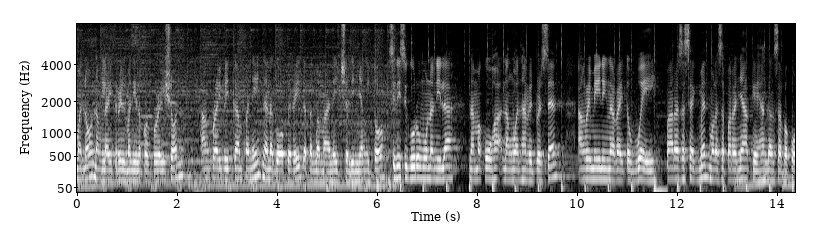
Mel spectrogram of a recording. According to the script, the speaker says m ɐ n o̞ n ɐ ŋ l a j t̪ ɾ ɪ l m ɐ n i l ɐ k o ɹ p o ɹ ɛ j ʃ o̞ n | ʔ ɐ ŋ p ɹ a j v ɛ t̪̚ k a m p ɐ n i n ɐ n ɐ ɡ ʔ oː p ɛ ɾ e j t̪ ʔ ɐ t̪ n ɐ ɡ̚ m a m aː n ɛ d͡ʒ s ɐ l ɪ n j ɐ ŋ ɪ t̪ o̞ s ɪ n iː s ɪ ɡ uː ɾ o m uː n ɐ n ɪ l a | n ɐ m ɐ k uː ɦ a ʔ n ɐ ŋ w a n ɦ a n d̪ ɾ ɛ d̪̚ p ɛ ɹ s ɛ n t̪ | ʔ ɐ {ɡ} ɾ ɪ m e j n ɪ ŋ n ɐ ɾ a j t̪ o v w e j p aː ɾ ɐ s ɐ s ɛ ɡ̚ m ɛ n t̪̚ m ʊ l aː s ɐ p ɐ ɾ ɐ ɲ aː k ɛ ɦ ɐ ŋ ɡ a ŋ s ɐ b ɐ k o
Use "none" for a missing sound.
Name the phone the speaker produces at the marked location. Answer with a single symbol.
ŋ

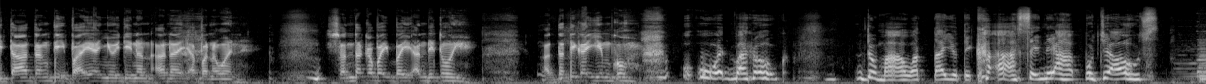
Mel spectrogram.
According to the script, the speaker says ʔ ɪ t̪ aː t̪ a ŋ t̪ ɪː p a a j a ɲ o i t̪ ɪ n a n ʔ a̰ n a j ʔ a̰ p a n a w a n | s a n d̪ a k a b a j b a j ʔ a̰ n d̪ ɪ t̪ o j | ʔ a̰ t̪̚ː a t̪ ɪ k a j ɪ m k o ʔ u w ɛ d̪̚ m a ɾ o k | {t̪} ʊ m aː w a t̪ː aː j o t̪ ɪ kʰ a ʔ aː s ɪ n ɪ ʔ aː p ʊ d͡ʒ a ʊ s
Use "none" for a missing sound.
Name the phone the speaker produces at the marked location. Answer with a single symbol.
d̪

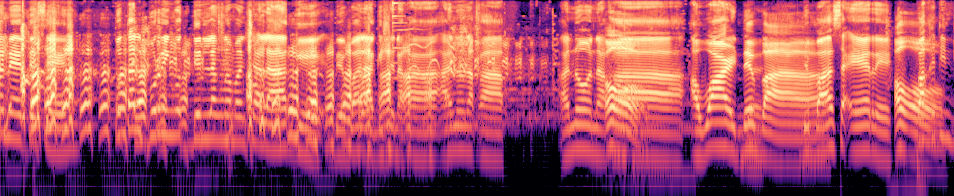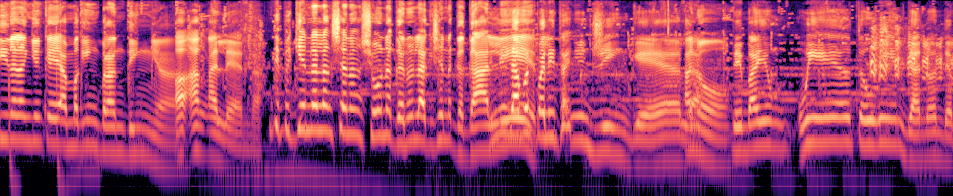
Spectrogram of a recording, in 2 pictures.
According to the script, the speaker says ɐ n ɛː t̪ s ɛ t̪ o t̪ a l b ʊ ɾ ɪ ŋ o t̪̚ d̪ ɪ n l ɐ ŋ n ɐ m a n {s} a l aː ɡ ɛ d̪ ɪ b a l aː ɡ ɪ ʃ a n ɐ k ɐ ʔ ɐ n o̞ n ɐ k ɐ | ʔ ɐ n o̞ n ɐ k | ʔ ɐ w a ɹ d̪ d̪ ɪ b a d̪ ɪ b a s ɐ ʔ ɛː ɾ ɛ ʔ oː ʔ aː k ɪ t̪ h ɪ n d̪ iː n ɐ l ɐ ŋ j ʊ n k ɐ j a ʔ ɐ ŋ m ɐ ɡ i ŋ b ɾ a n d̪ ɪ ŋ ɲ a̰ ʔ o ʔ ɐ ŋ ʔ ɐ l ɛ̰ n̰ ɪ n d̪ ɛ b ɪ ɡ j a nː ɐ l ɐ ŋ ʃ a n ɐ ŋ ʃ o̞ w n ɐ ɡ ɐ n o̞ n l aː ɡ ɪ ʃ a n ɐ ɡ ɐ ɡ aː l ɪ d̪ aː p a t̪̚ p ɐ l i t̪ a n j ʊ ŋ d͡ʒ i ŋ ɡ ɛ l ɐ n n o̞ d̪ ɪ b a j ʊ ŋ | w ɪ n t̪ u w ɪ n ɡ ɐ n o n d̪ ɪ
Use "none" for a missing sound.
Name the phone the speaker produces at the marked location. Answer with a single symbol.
ʃ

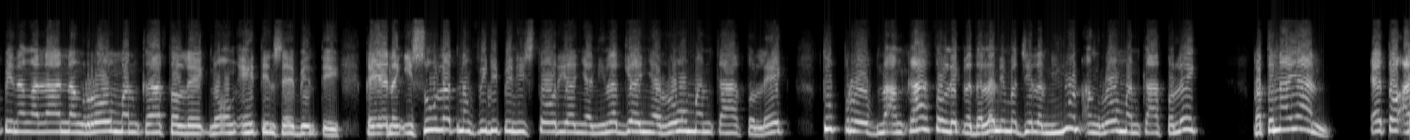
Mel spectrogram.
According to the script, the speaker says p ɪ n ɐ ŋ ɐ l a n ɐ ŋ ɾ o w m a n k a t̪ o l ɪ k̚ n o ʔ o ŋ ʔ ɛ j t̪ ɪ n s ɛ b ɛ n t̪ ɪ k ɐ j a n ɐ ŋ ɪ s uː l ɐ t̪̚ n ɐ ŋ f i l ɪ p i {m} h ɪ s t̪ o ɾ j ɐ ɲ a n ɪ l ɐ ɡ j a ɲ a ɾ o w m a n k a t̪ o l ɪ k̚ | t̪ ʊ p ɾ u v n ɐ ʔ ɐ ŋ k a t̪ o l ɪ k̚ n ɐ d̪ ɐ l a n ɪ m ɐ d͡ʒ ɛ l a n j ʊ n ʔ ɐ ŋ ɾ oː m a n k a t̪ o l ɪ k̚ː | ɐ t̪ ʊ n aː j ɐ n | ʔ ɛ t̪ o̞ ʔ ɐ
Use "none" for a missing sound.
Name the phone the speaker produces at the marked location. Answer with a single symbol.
n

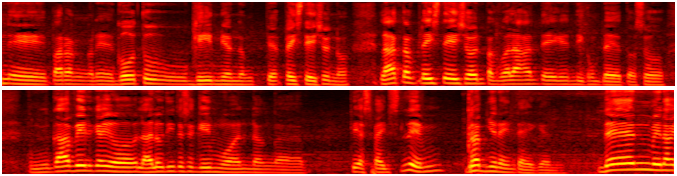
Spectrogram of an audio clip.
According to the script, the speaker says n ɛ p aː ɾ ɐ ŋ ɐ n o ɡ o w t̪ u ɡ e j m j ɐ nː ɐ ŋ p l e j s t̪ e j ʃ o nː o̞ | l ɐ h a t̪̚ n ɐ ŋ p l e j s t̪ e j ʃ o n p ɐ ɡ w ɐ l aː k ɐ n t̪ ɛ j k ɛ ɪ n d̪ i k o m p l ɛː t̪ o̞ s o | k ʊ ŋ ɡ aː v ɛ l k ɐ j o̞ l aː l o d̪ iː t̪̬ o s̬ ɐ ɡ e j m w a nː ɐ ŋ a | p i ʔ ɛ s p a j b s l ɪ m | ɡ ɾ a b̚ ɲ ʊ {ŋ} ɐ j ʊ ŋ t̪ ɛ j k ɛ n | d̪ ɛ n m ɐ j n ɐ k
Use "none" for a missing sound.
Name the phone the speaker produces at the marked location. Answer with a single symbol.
n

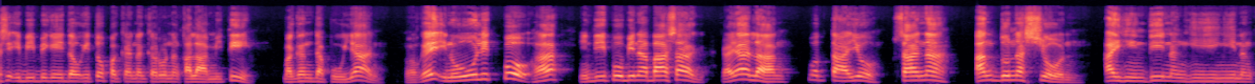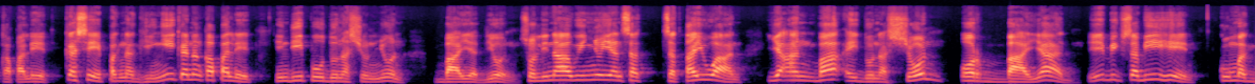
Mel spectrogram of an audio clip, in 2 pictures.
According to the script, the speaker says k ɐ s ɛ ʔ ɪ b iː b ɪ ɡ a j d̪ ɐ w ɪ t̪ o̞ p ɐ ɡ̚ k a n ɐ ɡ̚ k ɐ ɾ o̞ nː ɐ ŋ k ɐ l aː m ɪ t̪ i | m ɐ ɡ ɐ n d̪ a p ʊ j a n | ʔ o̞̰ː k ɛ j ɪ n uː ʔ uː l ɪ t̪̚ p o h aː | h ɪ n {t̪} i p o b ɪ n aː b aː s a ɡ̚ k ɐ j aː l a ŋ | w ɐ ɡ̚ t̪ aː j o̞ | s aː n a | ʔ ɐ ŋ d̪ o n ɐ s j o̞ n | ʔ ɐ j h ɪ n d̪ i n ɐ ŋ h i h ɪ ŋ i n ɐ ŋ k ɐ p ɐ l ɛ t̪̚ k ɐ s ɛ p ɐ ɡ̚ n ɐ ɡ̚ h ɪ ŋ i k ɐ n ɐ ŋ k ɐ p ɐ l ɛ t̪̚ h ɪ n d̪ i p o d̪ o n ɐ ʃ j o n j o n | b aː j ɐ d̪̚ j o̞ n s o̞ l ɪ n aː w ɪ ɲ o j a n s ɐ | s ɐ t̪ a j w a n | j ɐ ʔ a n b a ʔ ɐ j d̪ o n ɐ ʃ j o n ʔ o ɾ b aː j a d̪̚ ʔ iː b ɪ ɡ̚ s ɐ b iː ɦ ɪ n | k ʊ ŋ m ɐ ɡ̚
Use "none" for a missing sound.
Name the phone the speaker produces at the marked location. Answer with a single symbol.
d̪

